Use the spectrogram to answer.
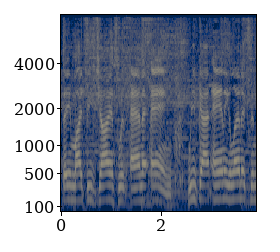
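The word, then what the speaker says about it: Ana Ng: The song is called Anna Eng, but it's spelled A-N and an N-G.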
